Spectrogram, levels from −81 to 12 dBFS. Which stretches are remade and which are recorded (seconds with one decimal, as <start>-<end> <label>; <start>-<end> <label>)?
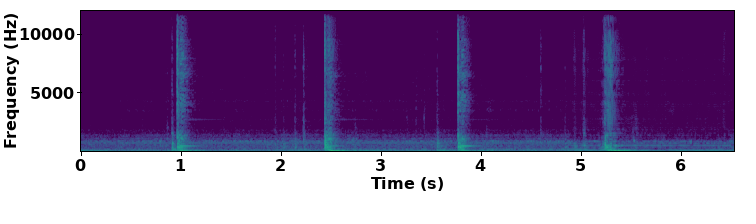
0.0-4.9 recorded; 4.9-6.5 remade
